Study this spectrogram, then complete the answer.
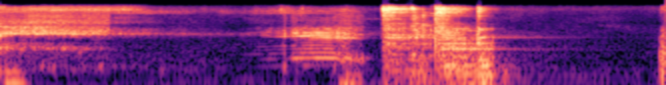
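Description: A beef cow on a farm gives a loud, close, drawn-out moo that fades, then a second rougher bellow with a few bursts, standing alone without talk.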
